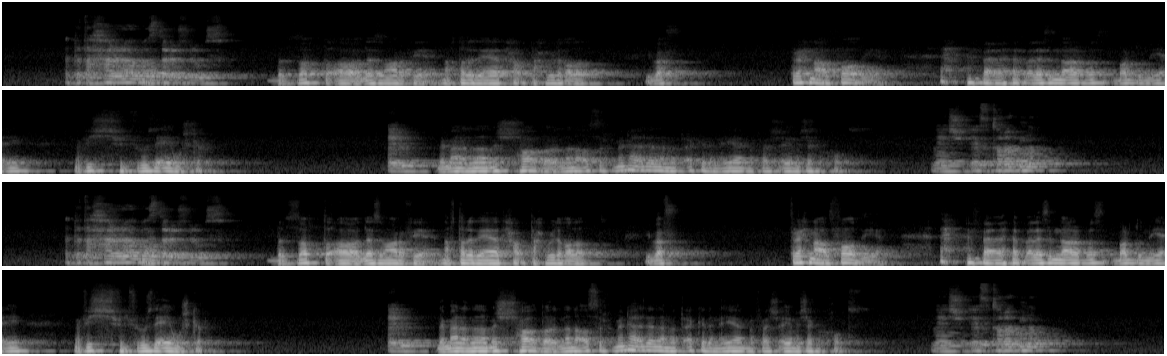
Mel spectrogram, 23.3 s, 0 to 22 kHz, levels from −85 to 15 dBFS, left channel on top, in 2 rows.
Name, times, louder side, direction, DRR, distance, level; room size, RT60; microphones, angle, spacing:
voice 1, 0.6-2.2 15.5-15.8 20.9-21.9, equal, ahead, -3 dB, 2.1 m, -33 dB
voice 2, 2.7-5.9 6.4-6.7 7.9-8.8 9.4-11.9 12.4-13.6 16.0-20.0, right 4 dB, 45° right, 8 dB, 0.4 m, -26 dB
13.5 x 7.2 x 3.4 m, 1.1 s
head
